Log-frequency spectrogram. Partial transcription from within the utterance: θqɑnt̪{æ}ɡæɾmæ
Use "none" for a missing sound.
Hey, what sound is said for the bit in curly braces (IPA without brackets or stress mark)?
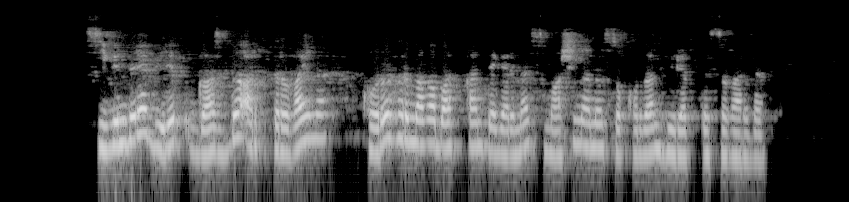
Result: æ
